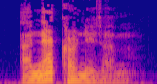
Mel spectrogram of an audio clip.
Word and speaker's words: anachronism: CH cũng phát âm là K trong chữ anachronism. Anachronism, người hay điều cổ không hợp thời. Và chữ stomach, S-T-O-M-A-C-H, stomach, CH đọc là K.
